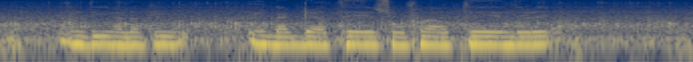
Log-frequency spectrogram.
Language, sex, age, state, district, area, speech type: Dogri, male, 18-30, Jammu and Kashmir, Samba, rural, spontaneous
